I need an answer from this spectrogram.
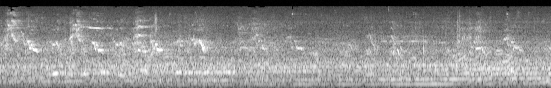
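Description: Small birds chirping in many quick, short calls, busiest in the first two seconds, over a faint steady hum.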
